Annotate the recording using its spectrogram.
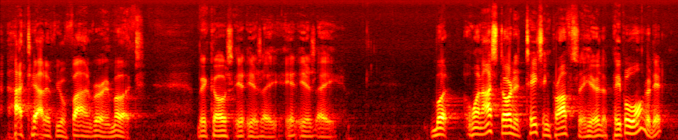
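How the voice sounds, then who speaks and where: An older man gives an informal sermon, rambling and halting in a folksy, storytelling way. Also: on the low side, gravelly, darkish tone. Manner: rambling, folksy, halting, full of asides and self-told anecdotes. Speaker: preacher teaching Bible prophecy.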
